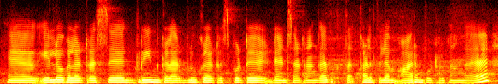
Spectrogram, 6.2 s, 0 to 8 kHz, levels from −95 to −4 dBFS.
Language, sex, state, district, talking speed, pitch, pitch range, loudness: Tamil, female, Tamil Nadu, Kanyakumari, 145 wpm, 185 Hz, 180-195 Hz, -16 LUFS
